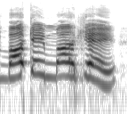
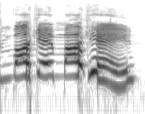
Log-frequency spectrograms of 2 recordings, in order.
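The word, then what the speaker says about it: Makemake: It's pronounced Make Make! No E sounds in sight, my guy. It's Make Make!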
